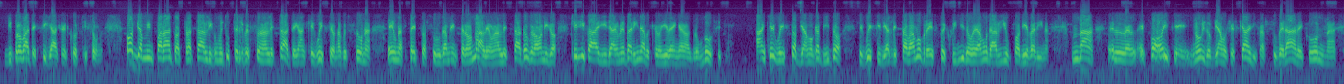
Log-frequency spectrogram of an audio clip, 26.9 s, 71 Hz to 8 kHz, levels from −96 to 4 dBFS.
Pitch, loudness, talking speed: 145 Hz, -23 LUFS, 155 wpm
